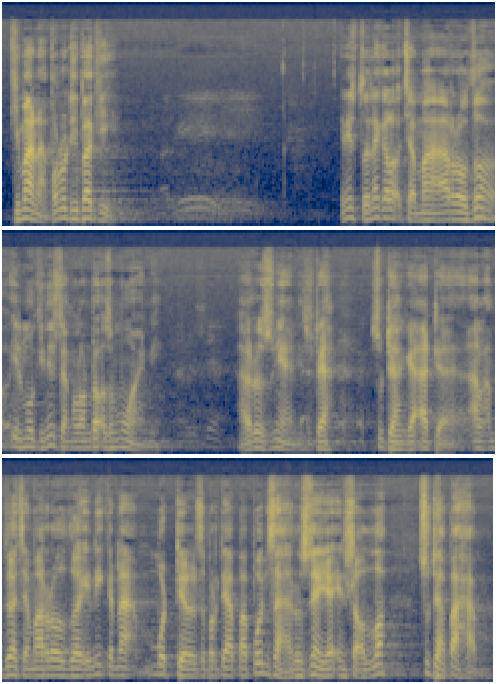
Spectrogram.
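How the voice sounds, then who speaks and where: A man preaching a sermon in a lively, joking way, swinging from loud to soft. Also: mid-range voice, fairly quick. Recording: long hall reverb.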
